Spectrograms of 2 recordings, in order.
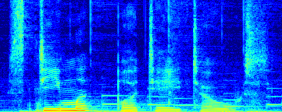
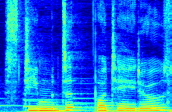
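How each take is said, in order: First: The d sound in steamed is dropped. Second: The d sound in steamed is pronounced.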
